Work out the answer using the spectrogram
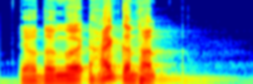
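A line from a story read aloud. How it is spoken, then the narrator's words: Stern voice. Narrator (Vietnamese): Hận Thiên nghiêm giọng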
